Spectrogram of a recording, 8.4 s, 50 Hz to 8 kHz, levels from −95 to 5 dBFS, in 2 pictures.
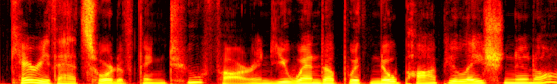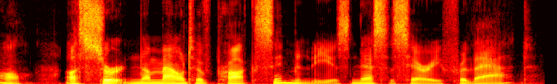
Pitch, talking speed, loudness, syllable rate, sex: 130 Hz, 180 wpm, -19 LUFS, 4.7 syllables/s, male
